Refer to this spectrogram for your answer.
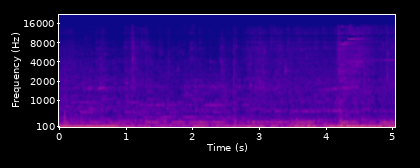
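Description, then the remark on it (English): Wet, squishy chewing of a keto snack of cheddar cheese, dried chorizo and olives, with irregular soft smacks and mouth noises repeating steadily over a low hum, no talking. “That's why it sounds like I'm chewing, because I am.”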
